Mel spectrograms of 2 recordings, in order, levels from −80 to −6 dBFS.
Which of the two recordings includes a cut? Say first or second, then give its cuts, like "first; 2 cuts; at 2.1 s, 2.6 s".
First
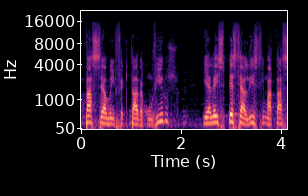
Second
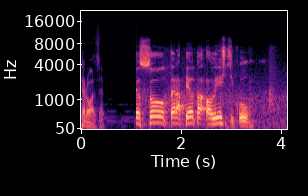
second; 1 cut; at 1.1 s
